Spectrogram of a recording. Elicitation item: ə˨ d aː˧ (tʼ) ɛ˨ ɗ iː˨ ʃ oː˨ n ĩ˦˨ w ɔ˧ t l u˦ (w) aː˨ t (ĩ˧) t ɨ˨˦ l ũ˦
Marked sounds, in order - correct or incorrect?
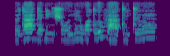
incorrect: d, incorrect: v, incorrect: ĩ˨

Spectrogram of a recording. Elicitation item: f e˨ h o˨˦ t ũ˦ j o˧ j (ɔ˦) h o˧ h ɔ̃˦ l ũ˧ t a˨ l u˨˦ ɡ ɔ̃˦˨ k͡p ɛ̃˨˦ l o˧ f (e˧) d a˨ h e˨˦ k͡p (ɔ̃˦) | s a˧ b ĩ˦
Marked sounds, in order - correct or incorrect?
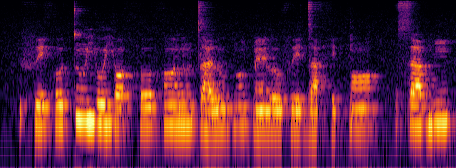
incorrect: ɔ˨, correct, correct

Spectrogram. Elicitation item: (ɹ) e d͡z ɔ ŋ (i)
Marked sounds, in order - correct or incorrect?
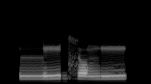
incorrect: lː, incorrect: e

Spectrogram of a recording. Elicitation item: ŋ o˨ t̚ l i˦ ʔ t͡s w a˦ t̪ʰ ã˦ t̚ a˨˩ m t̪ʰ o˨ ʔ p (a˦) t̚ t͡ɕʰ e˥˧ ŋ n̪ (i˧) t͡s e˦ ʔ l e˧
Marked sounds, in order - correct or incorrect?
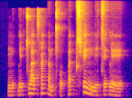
correct, correct

